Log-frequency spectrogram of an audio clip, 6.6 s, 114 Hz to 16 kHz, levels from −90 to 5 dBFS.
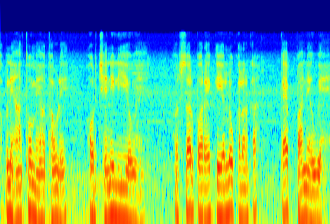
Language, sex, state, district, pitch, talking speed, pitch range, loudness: Hindi, male, Bihar, West Champaran, 125 Hz, 190 wpm, 115-135 Hz, -15 LUFS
